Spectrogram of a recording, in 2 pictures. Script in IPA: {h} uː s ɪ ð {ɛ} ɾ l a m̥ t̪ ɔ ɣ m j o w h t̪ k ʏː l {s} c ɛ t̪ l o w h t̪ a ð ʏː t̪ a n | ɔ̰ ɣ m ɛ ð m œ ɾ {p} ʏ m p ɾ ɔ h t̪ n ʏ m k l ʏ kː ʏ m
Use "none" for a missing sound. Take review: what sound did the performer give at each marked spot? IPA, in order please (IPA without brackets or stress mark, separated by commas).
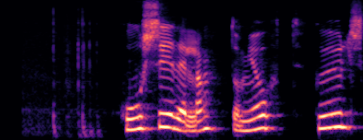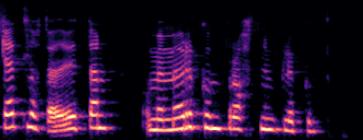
h, ɛ, s, k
